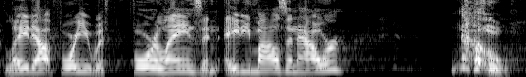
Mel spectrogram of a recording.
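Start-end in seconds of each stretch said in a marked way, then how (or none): 4.5-5.1 a sudden high, loud "No"; emphatic no. Real, not acted. Pastor answering his own question to the crowd, loud and high. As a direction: slam the answer down.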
